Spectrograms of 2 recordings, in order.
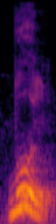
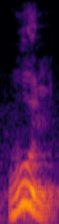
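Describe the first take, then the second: No difference in how they are said.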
